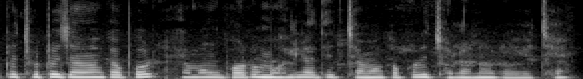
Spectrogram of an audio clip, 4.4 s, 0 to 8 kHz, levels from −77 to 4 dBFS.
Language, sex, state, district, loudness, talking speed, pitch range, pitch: Bengali, female, West Bengal, Cooch Behar, -15 LUFS, 125 wpm, 210-240 Hz, 230 Hz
